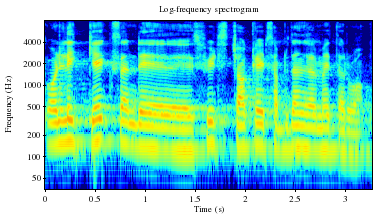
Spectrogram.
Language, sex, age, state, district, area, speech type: Tamil, male, 18-30, Tamil Nadu, Viluppuram, urban, spontaneous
